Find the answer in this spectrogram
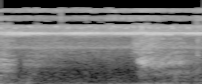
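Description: Crickets keeping up a steady, high-pitched trill, with soft scrapes of bare hands in loose dirt at the start and again about one and a half seconds in.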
